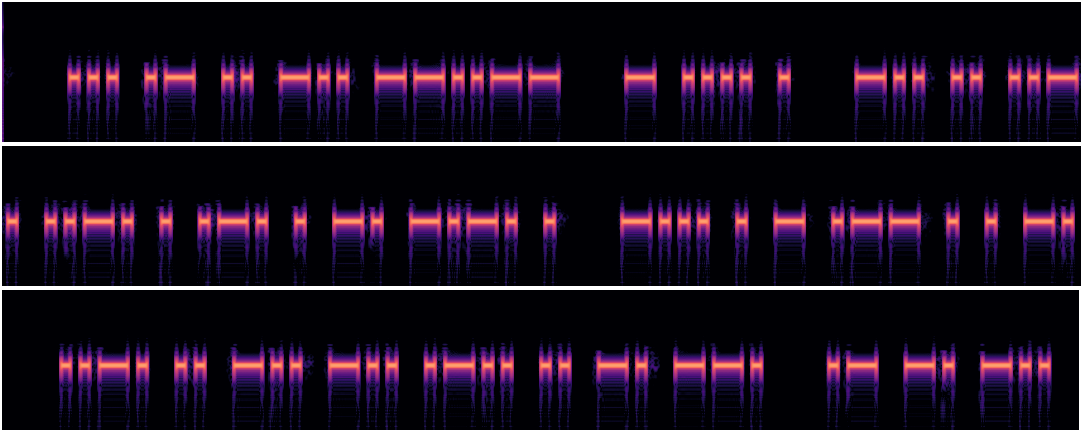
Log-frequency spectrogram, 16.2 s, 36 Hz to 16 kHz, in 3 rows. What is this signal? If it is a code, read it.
Morse code, heard as a keyed tone, about 25 wpm, 600 Hz. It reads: SAID, THE DIFFERENCE BETWEEN FIDDLING AND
